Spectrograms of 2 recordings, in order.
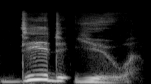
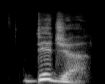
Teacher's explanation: Did you becomes didja. Yeah, and it happens super fast.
